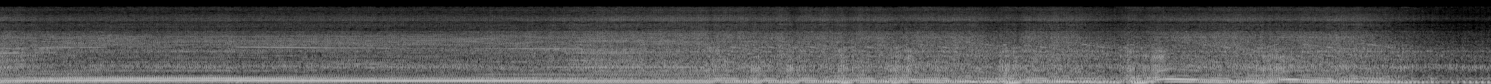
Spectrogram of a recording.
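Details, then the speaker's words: Yamaha R15 after fixing the rear footpeg retaining clip behind a metallic foil-like vibration at about 5,500 rpm: idles steadily, then blips up and down through the revs with no buzz or rattle; the peg is now quiet. "vamos ver se parou o barulho vamos ligar ela para ver vamos lá era com 5 5500 giros [Aplausos] hein é acabou o barulho"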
